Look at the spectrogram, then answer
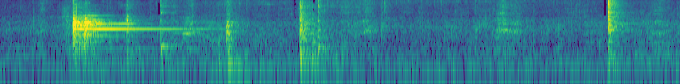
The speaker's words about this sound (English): Oh, the boiling is getting out of hand.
